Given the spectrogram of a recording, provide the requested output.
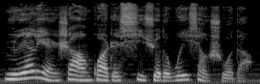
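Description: A woman narrating an audio drama with expressive storytelling, over faint music. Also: medium pitch, moderate pace.

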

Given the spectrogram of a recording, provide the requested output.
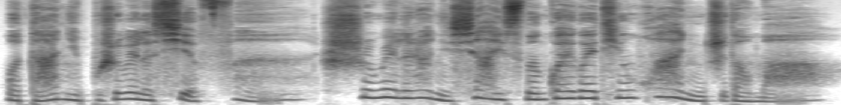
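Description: Playing a hot-tempered older girlfriend who still dotes, a woman whispers in a very breathy, husky voice, medium-pitched, expressive and a little mellow at normal speed. She curses freely and veers from scolding to coaxing.

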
